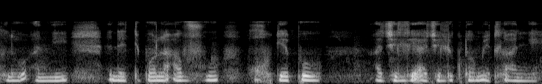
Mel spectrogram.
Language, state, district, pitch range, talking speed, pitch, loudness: Sumi, Nagaland, Kohima, 175-195 Hz, 120 wpm, 185 Hz, -19 LUFS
